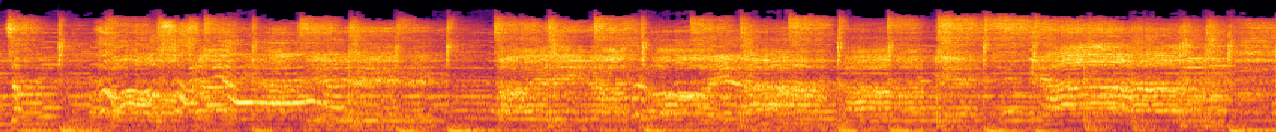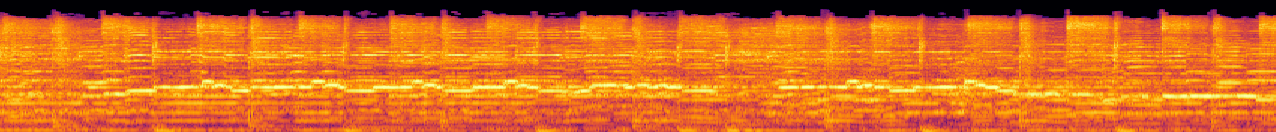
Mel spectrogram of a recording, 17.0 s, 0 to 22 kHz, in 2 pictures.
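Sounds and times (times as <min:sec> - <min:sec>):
double bass: 0:00.0 - 0:17.0
fiddle melody: 0:00.0 - 0:17.0.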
